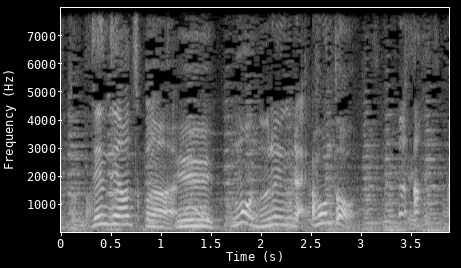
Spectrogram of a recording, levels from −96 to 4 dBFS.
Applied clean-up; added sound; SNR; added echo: none; none; none; none.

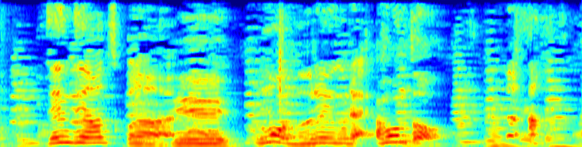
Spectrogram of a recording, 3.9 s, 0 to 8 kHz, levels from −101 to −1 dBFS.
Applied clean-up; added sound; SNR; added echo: classical method log-MMSE.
